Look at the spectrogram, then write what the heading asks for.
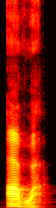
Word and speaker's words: agua: इसे आप गे की तरह भी प्रोनाउंस कर सकते हैं, लेकिन क्योंकि AGUA है तो आप इसे आगवा भी कह सकते हैं, जैसे एक्वा होता है इंग्लिश में, तो ये बेसिकली उसी तरह का है, आगवा।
